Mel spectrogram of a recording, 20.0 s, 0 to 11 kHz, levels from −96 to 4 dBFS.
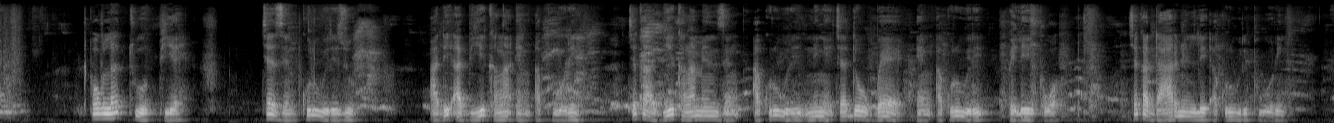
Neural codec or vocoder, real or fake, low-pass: vocoder, 48 kHz, 128 mel bands, Vocos; fake; 9.9 kHz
